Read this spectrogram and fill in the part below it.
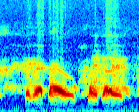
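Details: Lure spotted dove performing 'gù' and 'thúc' phrases to provoke wild birds. Soft burbling leads into two pairs of mellow coos, each a short rising note followed by a longer falling one.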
